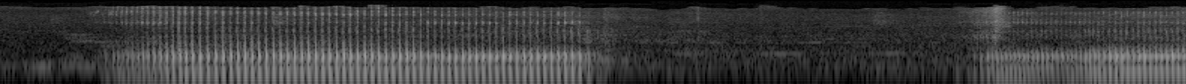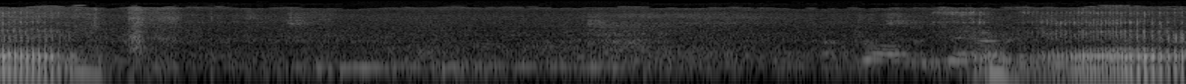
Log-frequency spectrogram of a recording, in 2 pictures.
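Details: Sleeping dog snoring while twitching: deep, buzzing, rumbling snores followed by softer snuffling breaths.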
